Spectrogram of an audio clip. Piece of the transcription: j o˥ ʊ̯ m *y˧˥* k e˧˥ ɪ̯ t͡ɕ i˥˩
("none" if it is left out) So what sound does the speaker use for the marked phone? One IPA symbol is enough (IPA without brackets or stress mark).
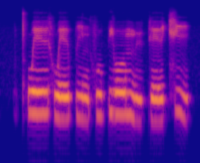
y˨˩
